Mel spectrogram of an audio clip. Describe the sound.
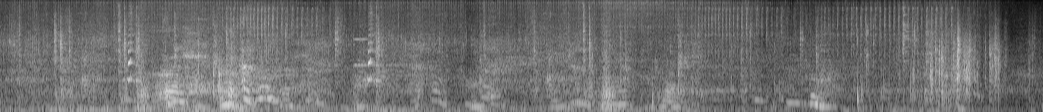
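Children's bicycles squeak to a stop in front of a boathouse, with high brake squeals and ratcheting, clicking mechanical noise over a steady rough hiss, fading out at the end. Some voices seem to murmur underneath.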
